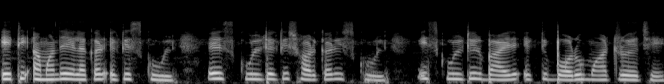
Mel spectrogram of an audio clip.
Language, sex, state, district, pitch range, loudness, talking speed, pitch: Bengali, female, West Bengal, Jhargram, 215-245 Hz, -20 LUFS, 190 wpm, 230 Hz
